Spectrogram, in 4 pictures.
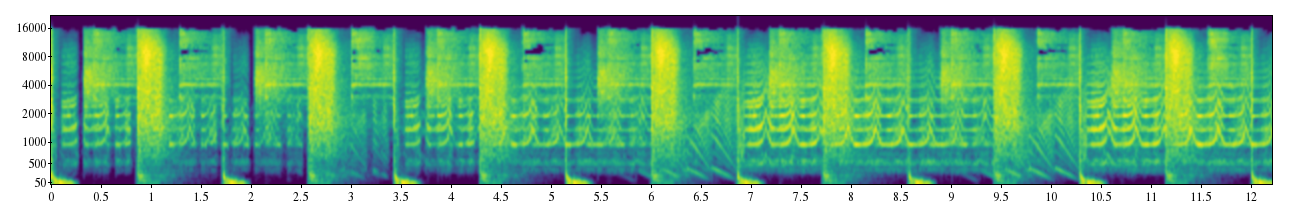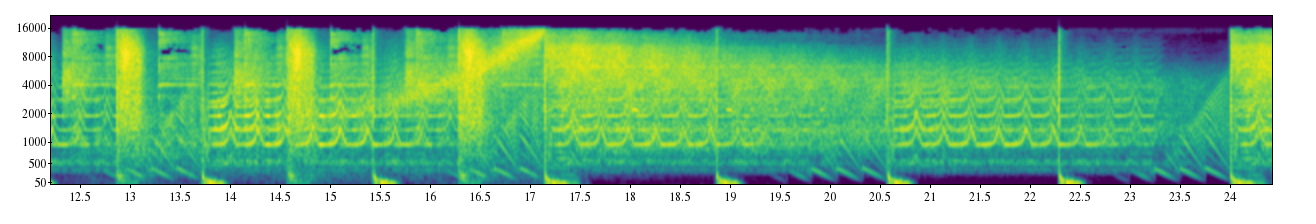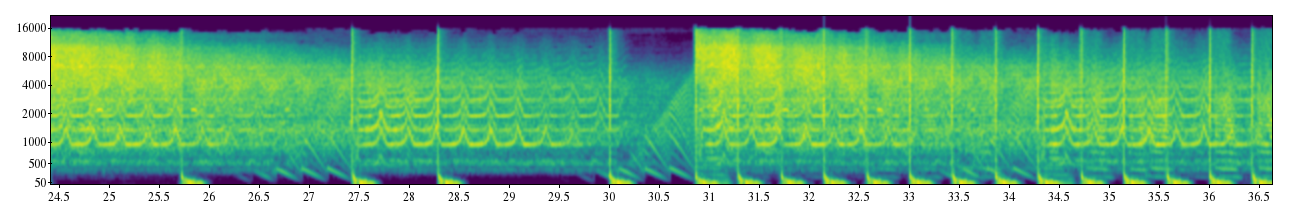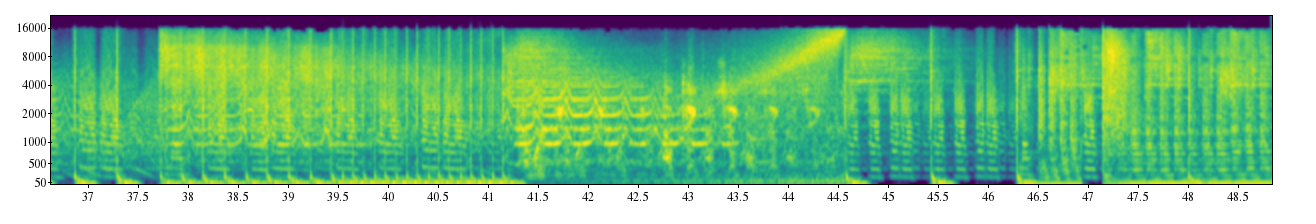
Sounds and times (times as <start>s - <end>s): Dubstep: 0.0s - 48.8s.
